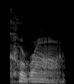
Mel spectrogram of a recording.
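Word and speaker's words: Coran: Like it Yeah, no, it definitely they pronounce it like Quran. It's Quran. spelled like coral, but with an N, so Corin.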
